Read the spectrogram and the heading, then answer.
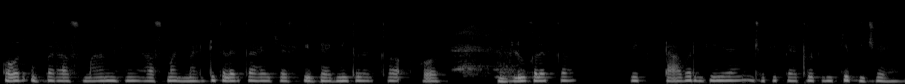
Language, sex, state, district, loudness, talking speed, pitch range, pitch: Hindi, male, Bihar, Samastipur, -41 LUFS, 185 wpm, 160-175 Hz, 165 Hz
